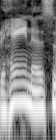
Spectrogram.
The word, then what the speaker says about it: heinous: I have always thought that one of the charms of the word heinous is the fact that it rhymes with anus.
